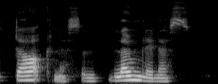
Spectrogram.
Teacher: as “now” and “now”, syllabic rhyme, such as “DARKness” and “LONEliness”, where the last syllable of each word sounds the same but does not contain stressed vowels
